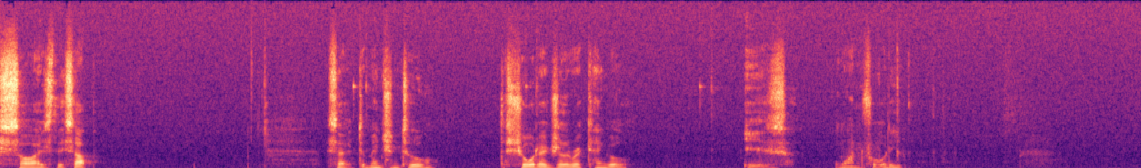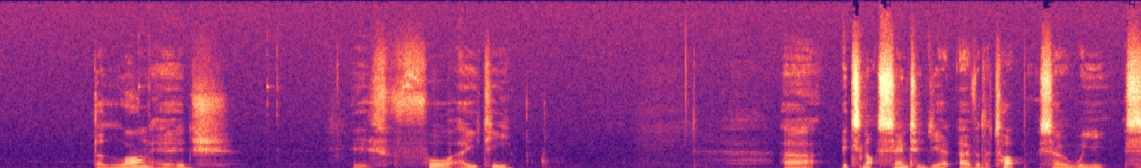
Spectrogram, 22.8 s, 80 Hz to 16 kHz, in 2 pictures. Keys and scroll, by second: 8.2-9.5 typing, 15.4-16.1 typing, 16.7 Return.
